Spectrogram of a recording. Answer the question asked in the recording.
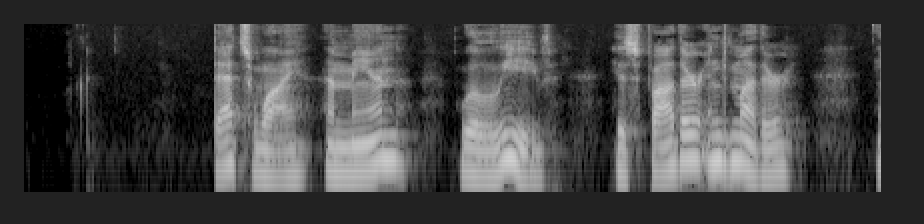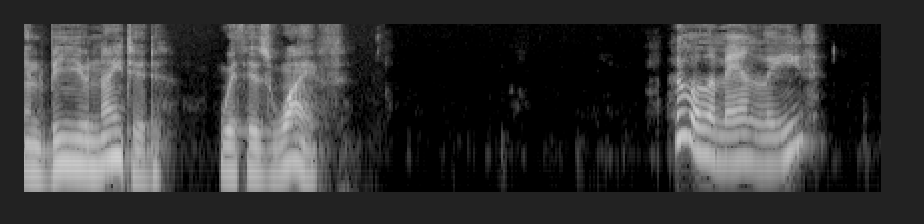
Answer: A man will leave his father and mother.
